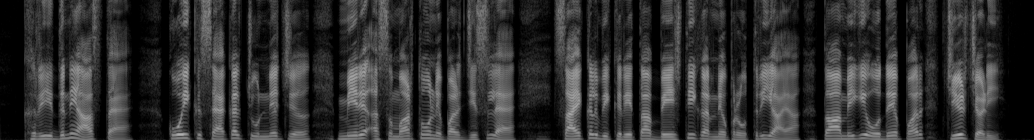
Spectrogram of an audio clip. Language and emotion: Dogri, angry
